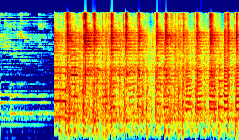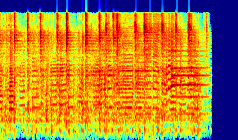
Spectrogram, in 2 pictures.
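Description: A fading chime gives way, about a second in, to a brass band playing: trumpets, trombone and tuba over a steady beat of snare drum, Premier bass drum and hand cymbals. The music cuts off abruptly near the end.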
